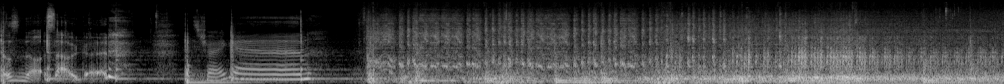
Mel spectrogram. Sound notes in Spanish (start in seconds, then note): 3.6 ronroneo del motor; 7.0 motor arrancando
